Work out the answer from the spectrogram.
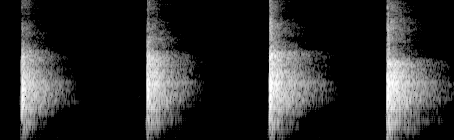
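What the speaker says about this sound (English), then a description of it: "I got to fucking slow clap both of these dudes" Four slow, deliberate single hand claps, evenly spaced about two-thirds of a second apart, sharp and close with silence between each.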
